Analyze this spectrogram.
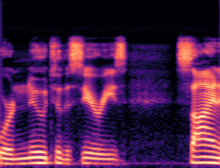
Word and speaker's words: Saiyan: new to the series, sign is the right way to say it, not saying you've been lied to all your life.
